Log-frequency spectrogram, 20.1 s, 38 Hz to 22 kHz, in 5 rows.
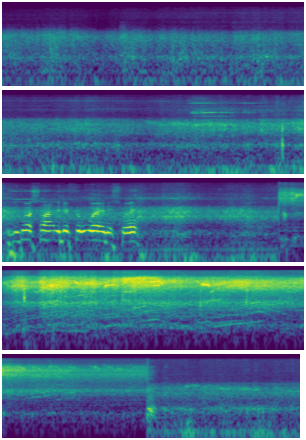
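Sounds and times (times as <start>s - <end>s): vehicle engines pulling away: 4.3s - 18.2s
loud hiss: 11.8s - 18.2s.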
